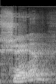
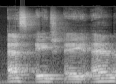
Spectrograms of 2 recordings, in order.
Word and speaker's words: Shan: by Garrett, and then I believe it is pronounced Shan, or Sean. I'm sorry, man, if I butchered that. That's why, as a teacher, like I said, I always make up nicknames for students if I can't pronounce it. S-H-A-N, I'm gonna go Shan.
